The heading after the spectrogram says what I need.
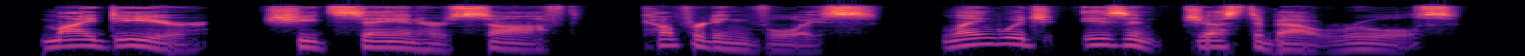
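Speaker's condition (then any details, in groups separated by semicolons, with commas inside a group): No condition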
